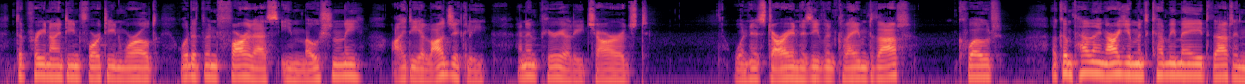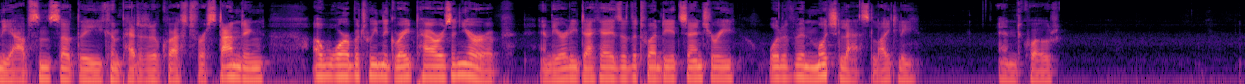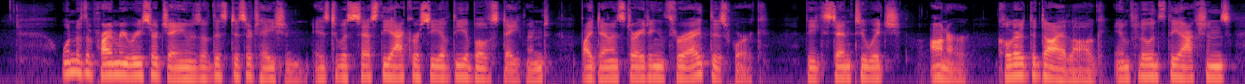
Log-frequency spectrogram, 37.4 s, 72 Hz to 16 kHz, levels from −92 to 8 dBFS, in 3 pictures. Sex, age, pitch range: male, 20-39, 90-115 Hz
